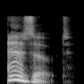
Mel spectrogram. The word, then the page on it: azote: British English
